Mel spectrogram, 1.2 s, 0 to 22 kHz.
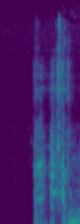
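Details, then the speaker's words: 2005 Honda Accord coupe abandoned in Arizona heat, nearly out of fuel, after adding coolant: a few quick cranking pulses catch and build into a steady rumble; starts cleanly. "oh she turned over she turned over"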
